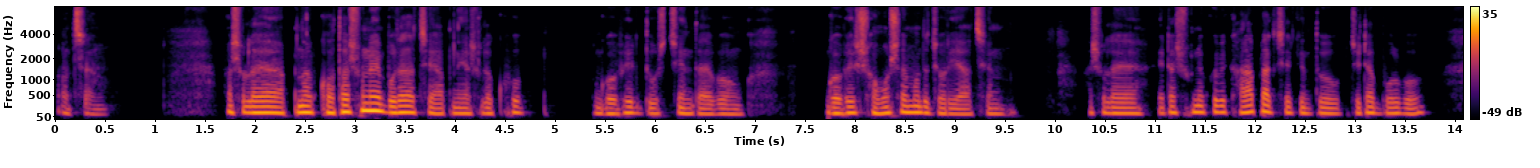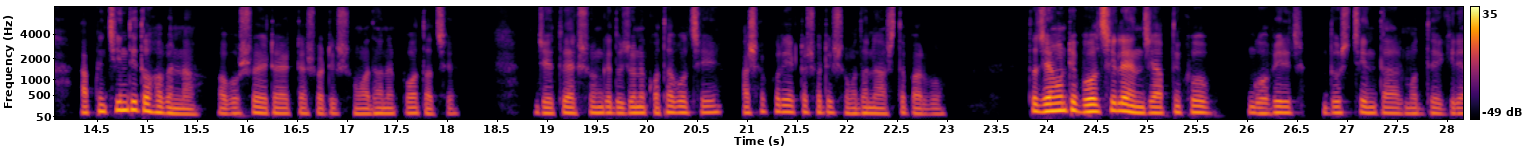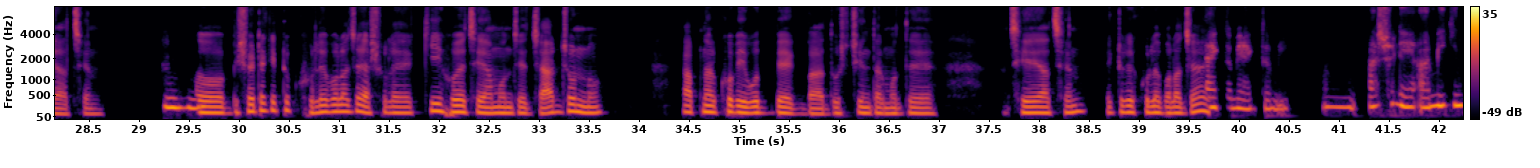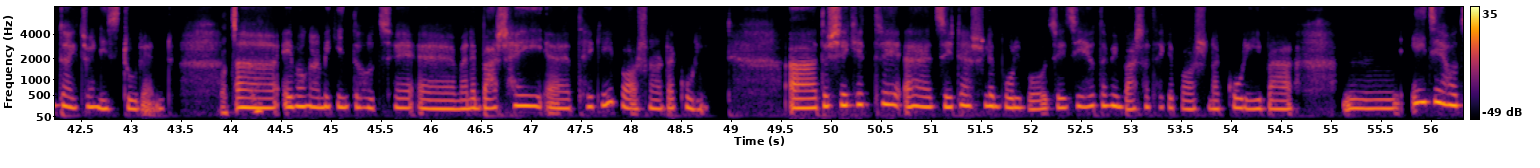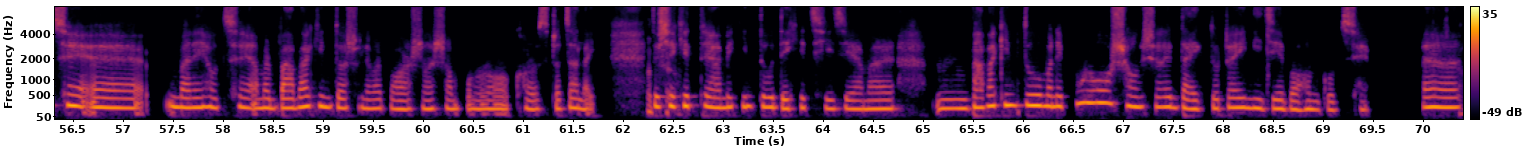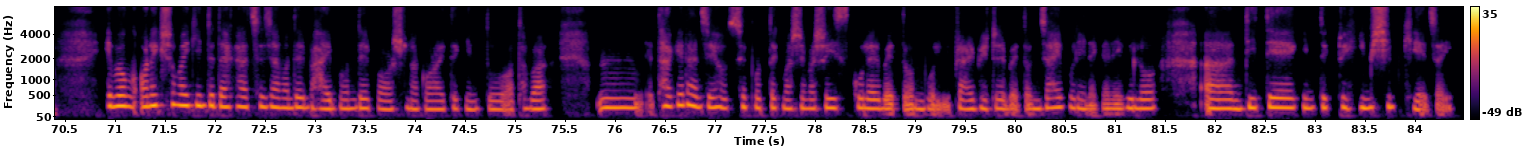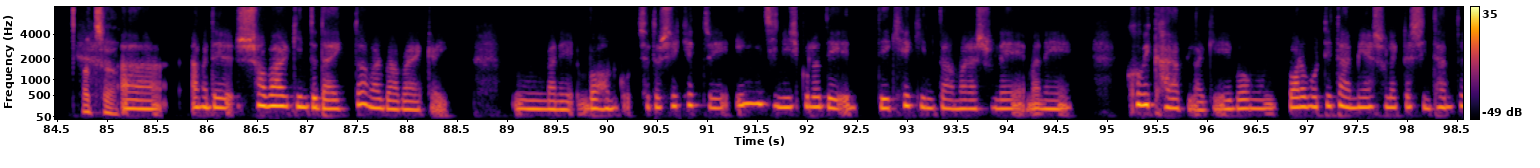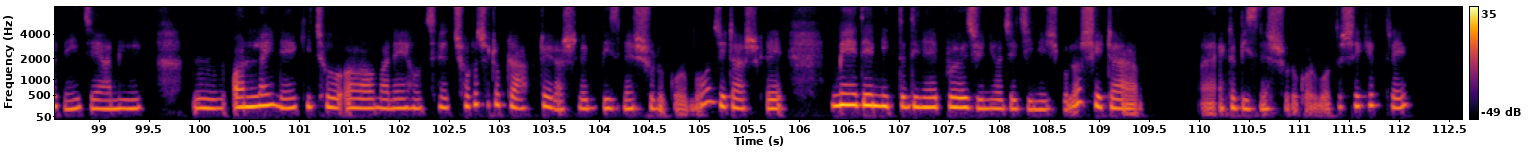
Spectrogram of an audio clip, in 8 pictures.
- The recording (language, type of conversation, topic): Bengali, advice, মানসিক নমনীয়তা গড়ে তুলে আমি কীভাবে দ্রুত ও শান্তভাবে পরিবর্তনের সঙ্গে মানিয়ে নিতে পারি?
- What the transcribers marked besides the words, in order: none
